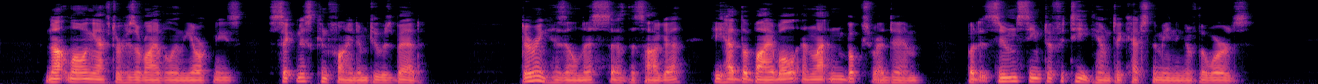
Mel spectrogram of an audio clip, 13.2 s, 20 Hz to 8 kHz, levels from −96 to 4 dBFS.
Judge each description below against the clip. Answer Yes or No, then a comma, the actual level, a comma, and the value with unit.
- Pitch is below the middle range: Yes, very low, 90 Hz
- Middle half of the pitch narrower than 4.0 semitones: Yes, average, 3.4 semitones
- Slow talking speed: No, average, 200 wpm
